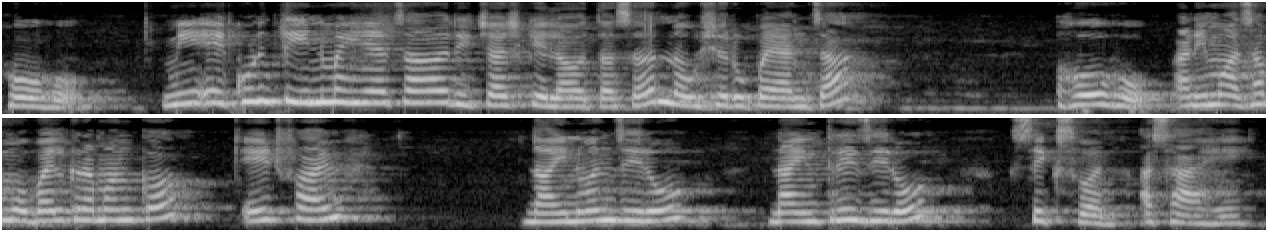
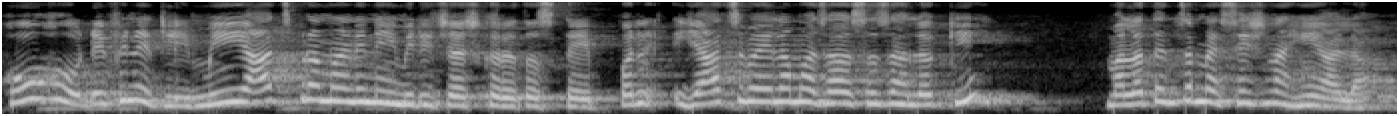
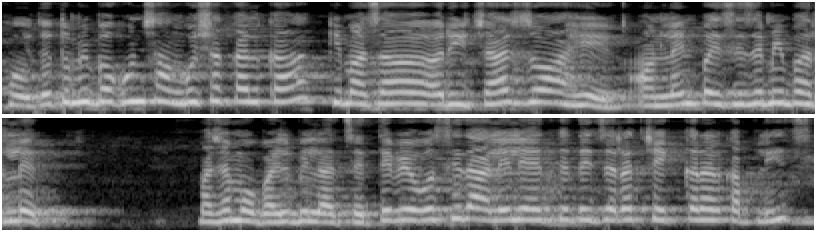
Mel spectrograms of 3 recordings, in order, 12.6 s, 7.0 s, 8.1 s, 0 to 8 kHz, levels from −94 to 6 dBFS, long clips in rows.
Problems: background sounds at intervals, background conversations at intervals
